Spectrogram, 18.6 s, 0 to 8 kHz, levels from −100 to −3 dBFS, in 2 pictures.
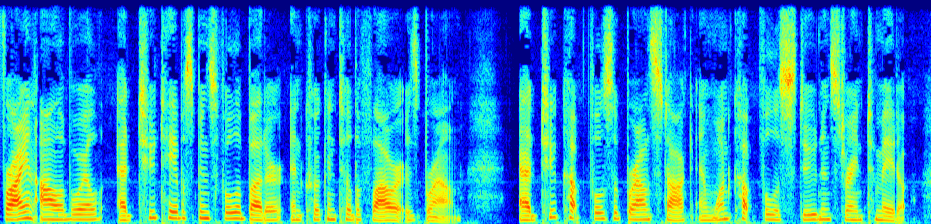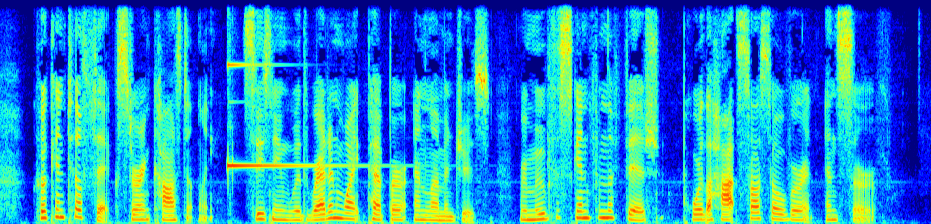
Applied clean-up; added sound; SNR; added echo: none; Marimba, xylophone; 6 dB; none.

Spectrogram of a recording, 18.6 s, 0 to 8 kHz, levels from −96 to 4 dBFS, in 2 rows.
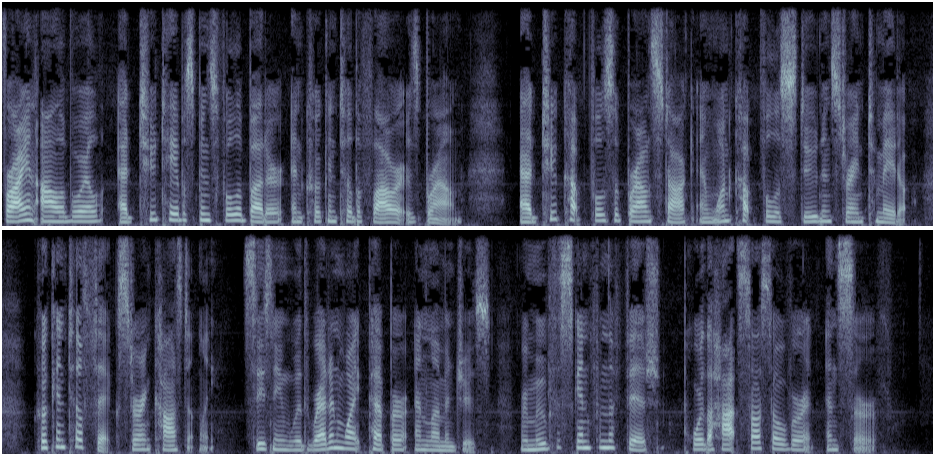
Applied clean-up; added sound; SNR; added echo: none; none; none; none.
